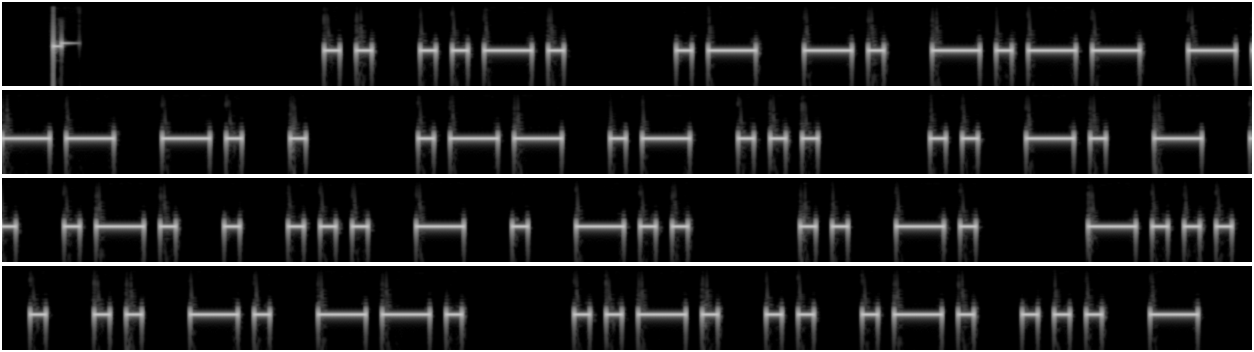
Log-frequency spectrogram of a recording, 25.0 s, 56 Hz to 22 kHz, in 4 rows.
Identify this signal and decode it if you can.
Morse code, heard as a keyed tone, about 15 wpm, 700 Hz. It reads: IF ANYONE WAS INTERESTED IN BEING FIRST
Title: Sentences from Top 1600 Words 15wpm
